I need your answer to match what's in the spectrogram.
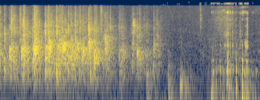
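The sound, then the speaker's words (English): A crowd applauds a guest speaker coming up to share God's word. The dense, steady clapping gradually thins out and fades, ending in a few scattered taps and knocks. “So give him a big round of applause as he comes up and shares God's word with us today.”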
